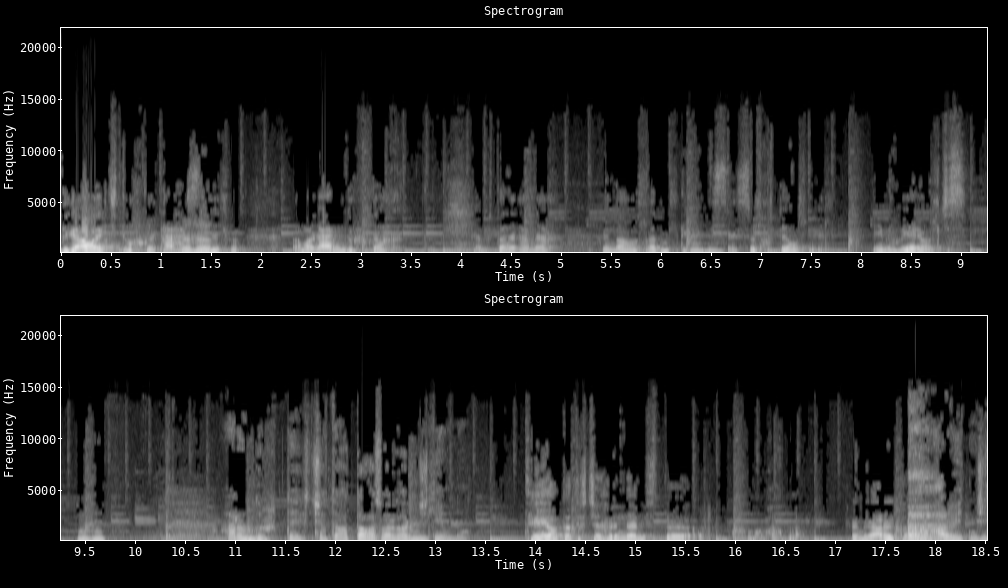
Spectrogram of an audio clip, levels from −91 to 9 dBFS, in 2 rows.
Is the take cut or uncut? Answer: cut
